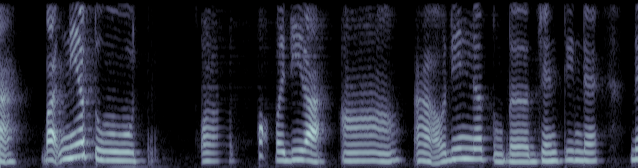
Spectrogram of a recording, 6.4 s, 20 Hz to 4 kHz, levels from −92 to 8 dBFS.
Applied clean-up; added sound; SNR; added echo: neural mask model DeepFilterNet 3.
